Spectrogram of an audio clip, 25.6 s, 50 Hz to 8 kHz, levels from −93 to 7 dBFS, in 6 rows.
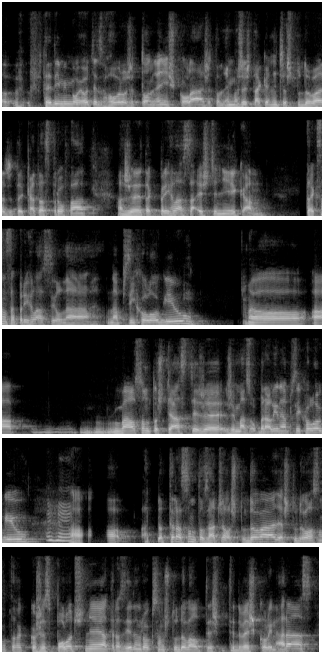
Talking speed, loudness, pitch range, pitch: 165 wpm, -23 LUFS, 130-160 Hz, 145 Hz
